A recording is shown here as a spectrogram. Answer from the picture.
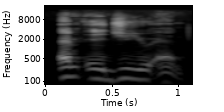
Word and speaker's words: Magun: Have you heard of the concept called Magun? M-A-G-U-N. Pronounce it, sir.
